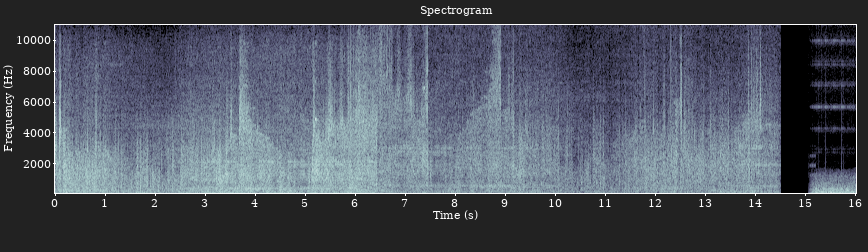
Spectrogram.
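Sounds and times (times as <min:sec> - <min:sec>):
motorcycle engine running: 0:00.0 - 0:10.2
wind rush on microphone: 0:00.0 - 0:14.5.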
